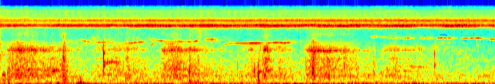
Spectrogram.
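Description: Steady high chirring of an insect chorus, with a few faint short whistled notes over it.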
